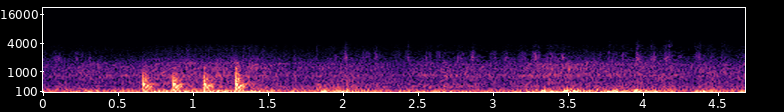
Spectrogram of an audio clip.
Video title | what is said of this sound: Front Porch Repair- Digging out the Wood Rot | Hear that hollow sound?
